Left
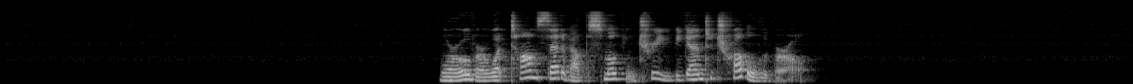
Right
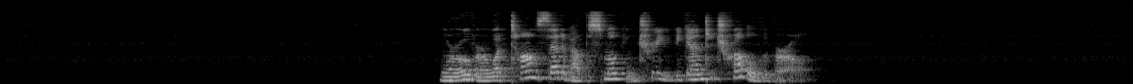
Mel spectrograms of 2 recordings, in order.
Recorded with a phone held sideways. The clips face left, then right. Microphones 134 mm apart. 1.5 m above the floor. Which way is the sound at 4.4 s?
60° left (ahead or behind).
